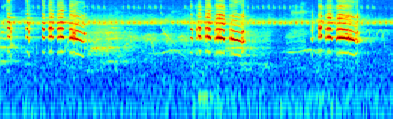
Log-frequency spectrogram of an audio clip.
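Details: Red-wattled lapwing mother with a newly hatched chick and unhatched eggs, calling in panic as a Shikra swoops low; three loud bursts of sharp, harmonic, rapidly repeated notes, each burst ending in a downslurred cry, with short gaps between.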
